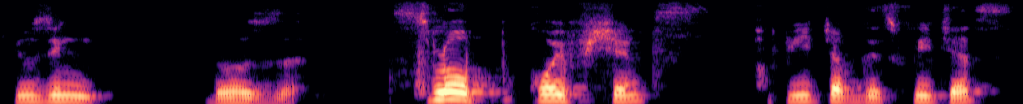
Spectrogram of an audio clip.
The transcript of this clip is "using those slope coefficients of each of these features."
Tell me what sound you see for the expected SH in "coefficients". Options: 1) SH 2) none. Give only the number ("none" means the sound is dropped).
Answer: 1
